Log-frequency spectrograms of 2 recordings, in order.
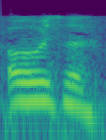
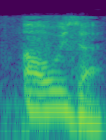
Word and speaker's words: Oza: And my name is Oza. Oza. And And after the ozone layer in the sky or something.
